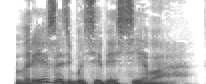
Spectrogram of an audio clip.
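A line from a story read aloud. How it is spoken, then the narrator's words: Weary. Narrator (Russian): сказал Григорий устало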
